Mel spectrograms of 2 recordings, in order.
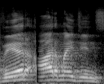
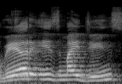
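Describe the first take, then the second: First: "Where are my jeans" loud, falling at the end; alternative example sentence. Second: "Where is my jeans" high and loud, rising at the end; questioning example sentence. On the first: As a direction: punch WHERE, bring "jeans" down. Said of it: "या". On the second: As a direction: punch WHERE, leave "jeans" hanging upward. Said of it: "मैं एक sentence बोलता हूं". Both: Shown as a demonstration.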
